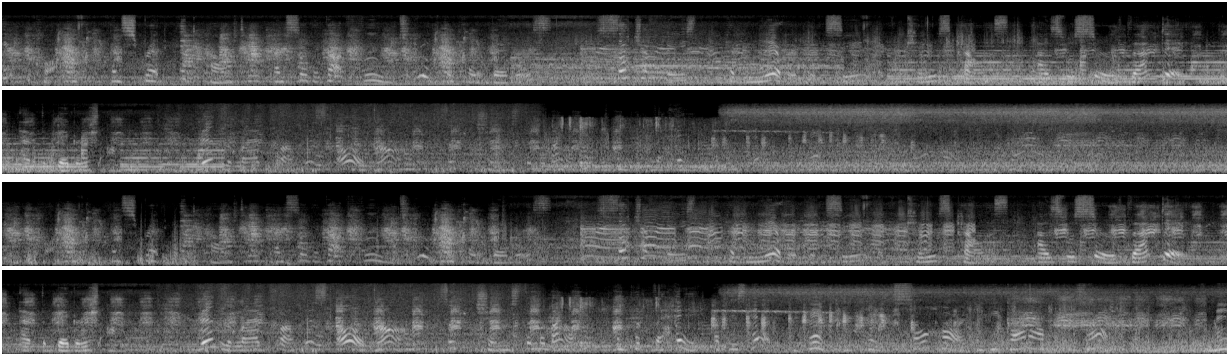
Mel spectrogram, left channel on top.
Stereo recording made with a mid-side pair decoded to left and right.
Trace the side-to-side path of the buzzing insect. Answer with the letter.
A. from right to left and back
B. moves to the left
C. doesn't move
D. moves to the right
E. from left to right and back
E.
